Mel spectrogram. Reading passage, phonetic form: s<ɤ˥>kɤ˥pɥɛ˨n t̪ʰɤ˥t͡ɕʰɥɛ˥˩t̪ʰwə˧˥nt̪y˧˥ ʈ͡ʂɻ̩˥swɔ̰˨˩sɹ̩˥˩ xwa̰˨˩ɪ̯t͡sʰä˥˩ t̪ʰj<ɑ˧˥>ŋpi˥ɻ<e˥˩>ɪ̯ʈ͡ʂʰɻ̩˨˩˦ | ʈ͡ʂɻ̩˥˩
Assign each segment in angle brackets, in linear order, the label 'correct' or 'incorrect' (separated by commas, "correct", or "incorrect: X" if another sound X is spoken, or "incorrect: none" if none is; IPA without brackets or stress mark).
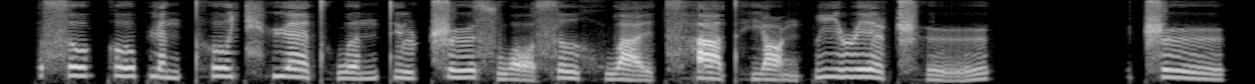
correct, incorrect: ɑ̰˨˩, correct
